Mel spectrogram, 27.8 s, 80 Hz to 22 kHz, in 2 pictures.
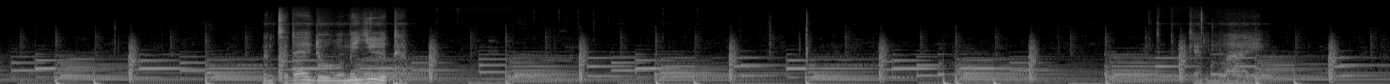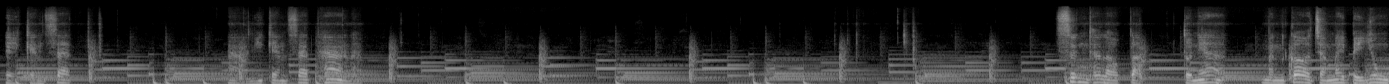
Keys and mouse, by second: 8.9 middle click, 8.9 right click, 11.9 a.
